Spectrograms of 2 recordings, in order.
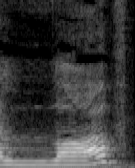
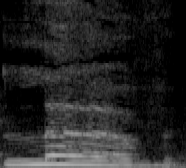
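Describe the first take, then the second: First: "love" with an open O vowel, drawn out slowly; open O variant. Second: "love" with a short-U vowel as in "luv", held; correct pronunciation. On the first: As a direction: stretch "love" as if spelt "lawv". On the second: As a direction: model "love" as "luv", drawn out. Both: Shown as a demonstration. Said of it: "A pronúncia correta é love".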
